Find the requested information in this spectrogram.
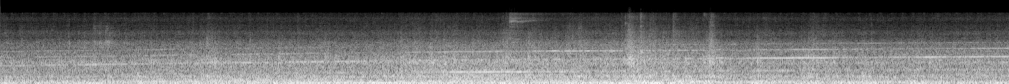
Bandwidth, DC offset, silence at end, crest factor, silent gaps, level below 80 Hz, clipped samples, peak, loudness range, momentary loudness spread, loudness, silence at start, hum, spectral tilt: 12 kHz; 3%; 0 s; 6 dB; none; -10 dBFS; 2%; 0 dBFS; 2 LU; 4 LU; -8 LUFS; 0 s; none; -7.5 dB/octave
